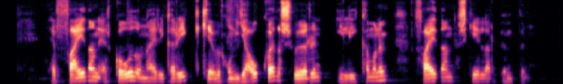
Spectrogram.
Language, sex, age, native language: Icelandic, male, 30-39, Icelandic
